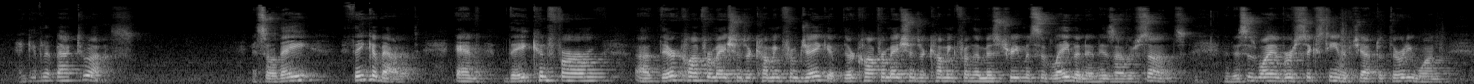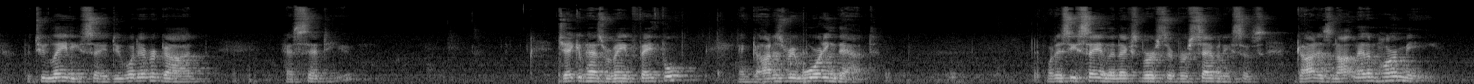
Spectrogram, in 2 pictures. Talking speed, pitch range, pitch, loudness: 175 wpm, 140-170 Hz, 155 Hz, -22 LUFS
